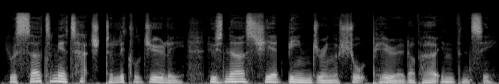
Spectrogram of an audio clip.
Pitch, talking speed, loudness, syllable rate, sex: 100 Hz, 230 wpm, -21 LUFS, 6.8 syllables/s, male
